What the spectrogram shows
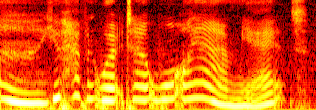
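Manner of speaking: weary, patient, high, slow, sighing delivery. A creature answers the staring young man: sighing. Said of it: "the creature said with a sigh".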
